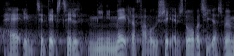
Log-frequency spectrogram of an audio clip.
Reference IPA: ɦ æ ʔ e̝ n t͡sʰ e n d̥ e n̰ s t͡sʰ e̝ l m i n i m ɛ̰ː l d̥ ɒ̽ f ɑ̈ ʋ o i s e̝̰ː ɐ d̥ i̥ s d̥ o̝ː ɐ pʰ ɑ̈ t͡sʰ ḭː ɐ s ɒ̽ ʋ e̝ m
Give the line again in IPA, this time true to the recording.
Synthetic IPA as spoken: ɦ æ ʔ e̝ n t͡sʰ e n d̥ e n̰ s t͡sʰ e̝ l m i n i m ɛ̰ː l d̥ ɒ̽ f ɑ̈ ʋ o i s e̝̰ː ɐ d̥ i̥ s d̥ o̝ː ɐ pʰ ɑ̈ t͡sʰ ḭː ɐ s ɒ̽ ʋ e̝ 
